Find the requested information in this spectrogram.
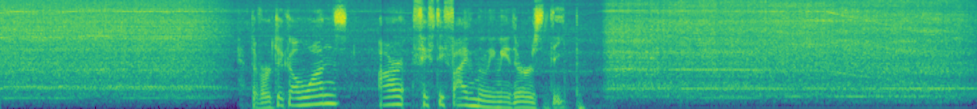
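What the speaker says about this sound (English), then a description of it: "Now I just need to mark where I want the domino mortises and drill them." A domino joiner cutting mortises in wood for a closed bookcase makes a loud, steady whine that drops out briefly while someone speaks, then resumes.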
